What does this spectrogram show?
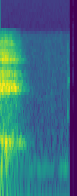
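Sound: sneeze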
